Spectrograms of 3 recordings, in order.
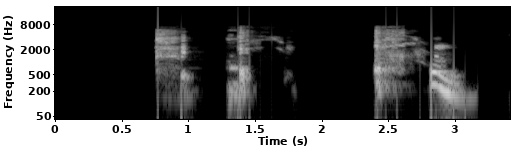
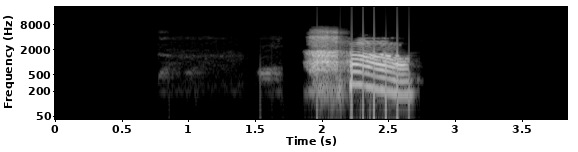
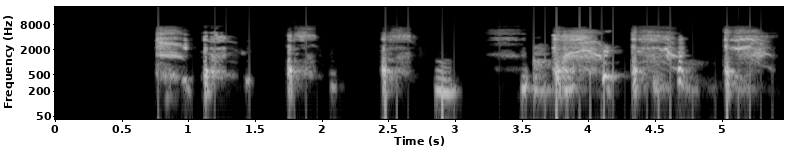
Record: {
  "three_cough_length": "3.4 s",
  "three_cough_amplitude": 28920,
  "three_cough_signal_mean_std_ratio": 0.36,
  "exhalation_length": "3.8 s",
  "exhalation_amplitude": 28089,
  "exhalation_signal_mean_std_ratio": 0.35,
  "cough_length": "5.5 s",
  "cough_amplitude": 32767,
  "cough_signal_mean_std_ratio": 0.53,
  "survey_phase": "beta (2021-08-13 to 2022-03-07)",
  "age": "18-44",
  "gender": "Female",
  "wearing_mask": "No",
  "symptom_cough_any": true,
  "symptom_diarrhoea": true,
  "smoker_status": "Ex-smoker",
  "respiratory_condition_asthma": false,
  "respiratory_condition_other": false,
  "recruitment_source": "Test and Trace",
  "submission_delay": "1 day",
  "covid_test_result": "Positive",
  "covid_test_method": "RT-qPCR",
  "covid_ct_value": 30.9,
  "covid_ct_gene": "N gene"
}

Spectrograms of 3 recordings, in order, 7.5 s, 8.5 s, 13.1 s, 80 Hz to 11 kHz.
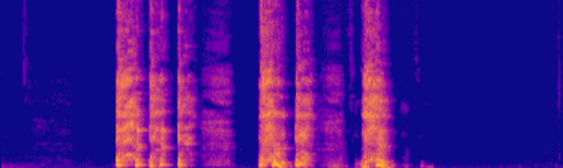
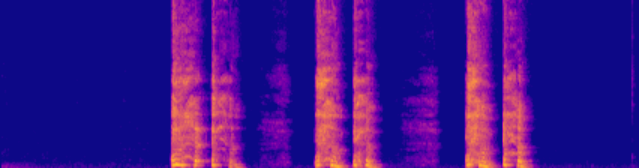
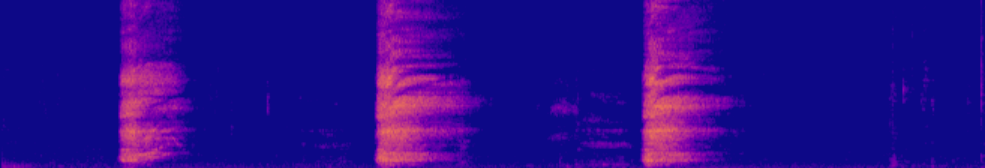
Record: {
  "cough_length": "7.5 s",
  "cough_amplitude": 30768,
  "cough_signal_mean_std_ratio": 0.37,
  "three_cough_length": "8.5 s",
  "three_cough_amplitude": 30138,
  "three_cough_signal_mean_std_ratio": 0.38,
  "exhalation_length": "13.1 s",
  "exhalation_amplitude": 8084,
  "exhalation_signal_mean_std_ratio": 0.32,
  "survey_phase": "alpha (2021-03-01 to 2021-08-12)",
  "age": "65+",
  "gender": "Male",
  "wearing_mask": "No",
  "symptom_none": true,
  "smoker_status": "Ex-smoker",
  "respiratory_condition_asthma": false,
  "respiratory_condition_other": false,
  "recruitment_source": "REACT",
  "submission_delay": "3 days",
  "covid_test_result": "Negative",
  "covid_test_method": "RT-qPCR"
}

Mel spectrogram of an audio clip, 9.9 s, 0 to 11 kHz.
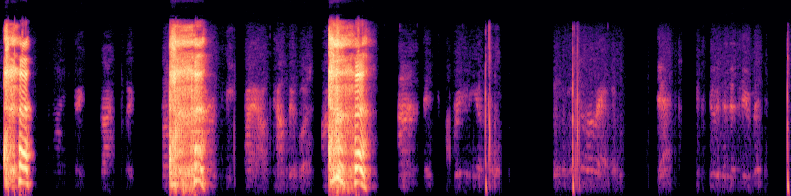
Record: {
  "three_cough_length": "9.9 s",
  "three_cough_amplitude": 31316,
  "three_cough_signal_mean_std_ratio": 0.26,
  "survey_phase": "beta (2021-08-13 to 2022-03-07)",
  "age": "65+",
  "gender": "Female",
  "wearing_mask": "No",
  "symptom_cough_any": true,
  "symptom_shortness_of_breath": true,
  "symptom_fatigue": true,
  "symptom_fever_high_temperature": true,
  "symptom_loss_of_taste": true,
  "symptom_onset": "5 days",
  "smoker_status": "Ex-smoker",
  "respiratory_condition_asthma": true,
  "respiratory_condition_other": false,
  "recruitment_source": "Test and Trace",
  "submission_delay": "1 day",
  "covid_test_result": "Positive",
  "covid_test_method": "RT-qPCR"
}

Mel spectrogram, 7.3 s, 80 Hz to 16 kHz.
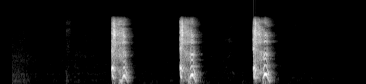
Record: {
  "three_cough_length": "7.3 s",
  "three_cough_amplitude": 32768,
  "three_cough_signal_mean_std_ratio": 0.27,
  "survey_phase": "beta (2021-08-13 to 2022-03-07)",
  "age": "45-64",
  "gender": "Female",
  "wearing_mask": "No",
  "symptom_none": true,
  "smoker_status": "Never smoked",
  "respiratory_condition_asthma": false,
  "respiratory_condition_other": false,
  "recruitment_source": "REACT",
  "submission_delay": "2 days",
  "covid_test_result": "Negative",
  "covid_test_method": "RT-qPCR"
}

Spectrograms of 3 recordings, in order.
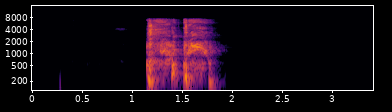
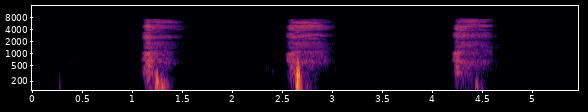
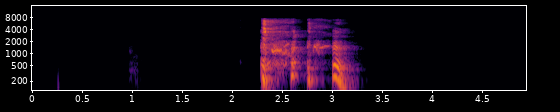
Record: {
  "cough_length": "3.4 s",
  "cough_amplitude": 14390,
  "cough_signal_mean_std_ratio": 0.31,
  "exhalation_length": "5.5 s",
  "exhalation_amplitude": 16354,
  "exhalation_signal_mean_std_ratio": 0.22,
  "three_cough_length": "4.9 s",
  "three_cough_amplitude": 19741,
  "three_cough_signal_mean_std_ratio": 0.26,
  "survey_phase": "alpha (2021-03-01 to 2021-08-12)",
  "age": "65+",
  "gender": "Female",
  "wearing_mask": "No",
  "symptom_none": true,
  "smoker_status": "Ex-smoker",
  "respiratory_condition_asthma": false,
  "respiratory_condition_other": false,
  "recruitment_source": "REACT",
  "submission_delay": "2 days",
  "covid_test_result": "Negative",
  "covid_test_method": "RT-qPCR"
}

